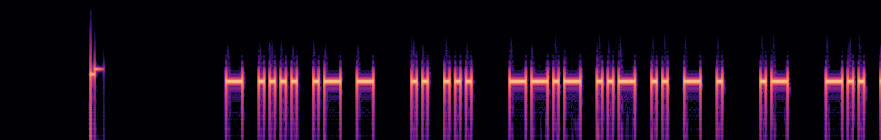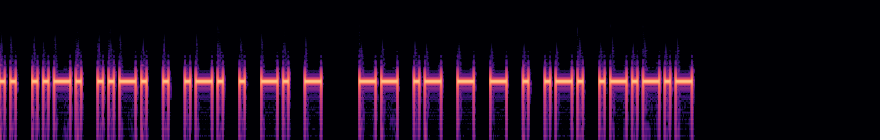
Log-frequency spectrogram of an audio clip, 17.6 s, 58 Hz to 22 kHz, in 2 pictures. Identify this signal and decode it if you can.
Morse code, heard as a keyed tone, about 22 wpm, 700 Hz. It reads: THAT IS QUITE A DIFFERENT MATTER.
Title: Sentences from Top 1000 Words - Review Part 3 - 22wpm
